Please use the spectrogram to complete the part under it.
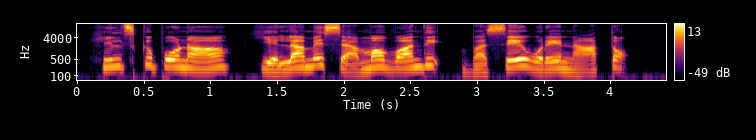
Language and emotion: Tamil, disgusted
